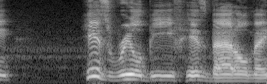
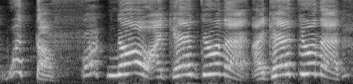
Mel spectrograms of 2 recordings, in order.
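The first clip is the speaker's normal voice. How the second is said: mock outrage. Viewer outraged that the episode ends. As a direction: wail at the cliffhanger like a betrayed fan.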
